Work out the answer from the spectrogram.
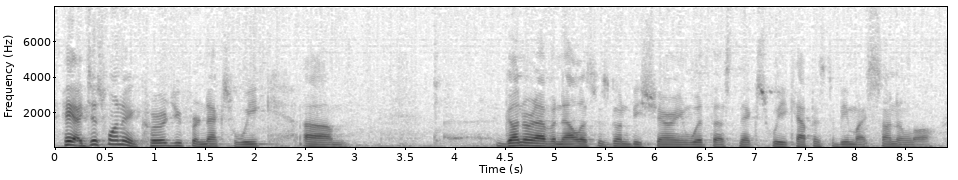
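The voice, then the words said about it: Slightly raspy voice. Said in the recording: “my voice was like almost back to normal until worship ... I'm just singing at the top of my lungs ... It's still a little raspy”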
